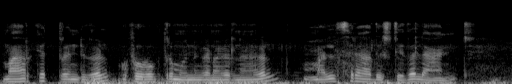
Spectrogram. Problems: none marked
